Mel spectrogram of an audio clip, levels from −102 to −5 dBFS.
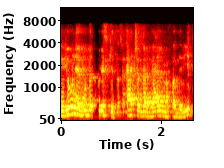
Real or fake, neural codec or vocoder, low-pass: real; none; 7.2 kHz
